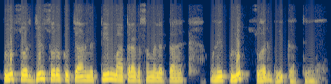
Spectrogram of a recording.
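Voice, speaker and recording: A male teacher with a very dark, mellow tone set a touch above the usual man's pitch. He drills his viewers through a grammar lesson, repeating key points and putting questions back to them. The recording is dry and close. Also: racing, dry recording.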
